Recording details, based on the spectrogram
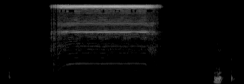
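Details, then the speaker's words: H.O. slot car rear end (440 wide pan, gravity box, narrowed rear end) tested on 9 volts: thin steady whir for about a second, then stops; owner suspects crown gear too tight or slipping, lots of heat. "seems like my crown is. Maybe I got it too tight. Maybe I oiled it, man."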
